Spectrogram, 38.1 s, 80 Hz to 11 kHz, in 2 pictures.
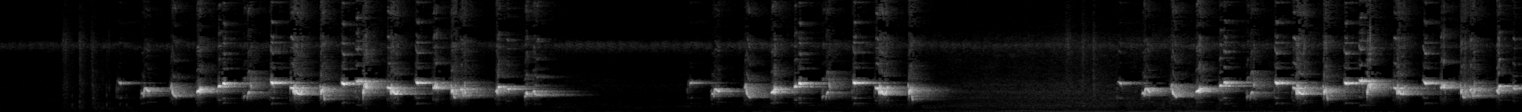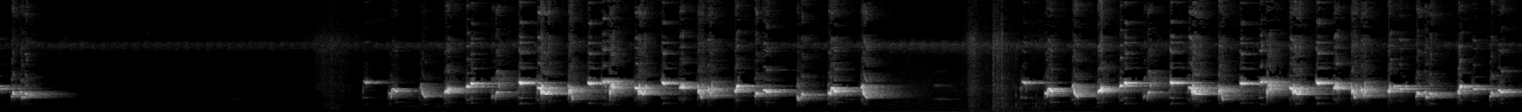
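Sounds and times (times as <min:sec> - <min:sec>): bird singing short falling phrases: 0:01.0 - 0:07.1, 0:08.6 - 0:11.9, 0:12.5 - 0:19.8, 0:23.6 - 0:38.0.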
